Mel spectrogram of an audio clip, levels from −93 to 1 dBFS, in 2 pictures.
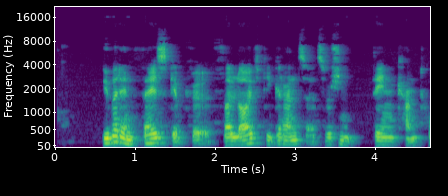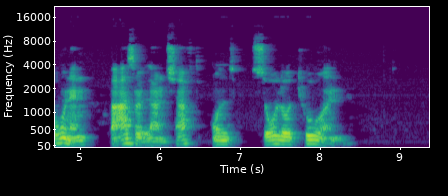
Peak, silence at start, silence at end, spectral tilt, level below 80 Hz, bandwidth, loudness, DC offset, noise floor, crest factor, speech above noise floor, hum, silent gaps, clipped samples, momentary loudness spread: -2 dBFS; 0.6 s; 1.1 s; -4.5 dB/octave; -56 dBFS; 9.2 kHz; -18 LUFS; under 0.1%; -70 dBFS; 18 dB; 53 dB; none; none; under 0.1%; 10 LU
